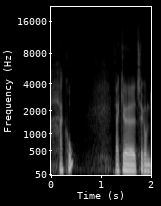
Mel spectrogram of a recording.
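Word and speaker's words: Jacó: Ça s'écrit Jaco, mais ça se prononce Jaco.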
